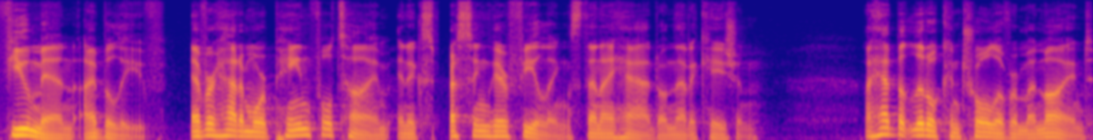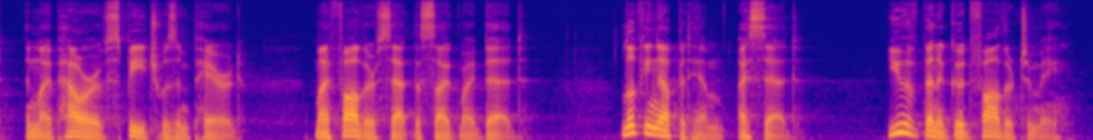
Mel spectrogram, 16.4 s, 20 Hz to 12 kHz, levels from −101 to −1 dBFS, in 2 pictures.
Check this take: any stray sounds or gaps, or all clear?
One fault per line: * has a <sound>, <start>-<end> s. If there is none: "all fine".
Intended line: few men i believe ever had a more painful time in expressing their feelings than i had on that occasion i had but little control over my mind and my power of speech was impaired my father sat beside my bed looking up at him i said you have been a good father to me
* has a dropout, 3.3-3.4 s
